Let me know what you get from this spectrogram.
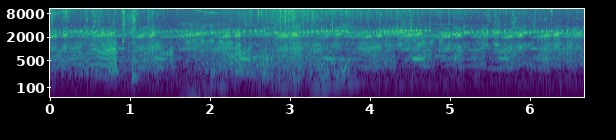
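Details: Croaking frogs at a pond after dark: a steady high-pitched pulsed trill carries over a mix of short, irregular lower croaks from several callers.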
